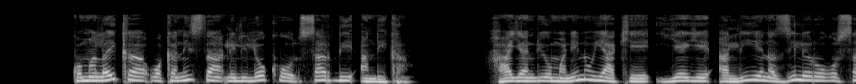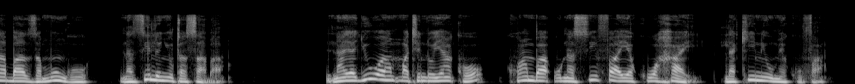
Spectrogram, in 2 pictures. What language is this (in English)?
Swahili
